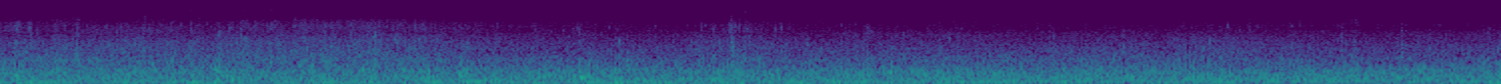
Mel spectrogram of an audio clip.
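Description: Steady wash of water: small waves breaking against a rock jetty and the hull of a grounded boat, with wind on the microphone.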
